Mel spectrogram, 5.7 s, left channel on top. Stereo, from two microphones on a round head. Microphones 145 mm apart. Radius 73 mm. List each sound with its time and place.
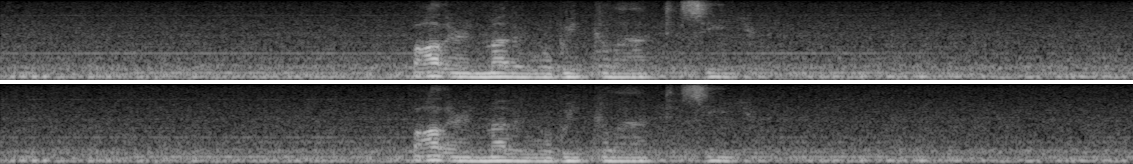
2.1 s a man speaking: 5° left (ahead or behind), 0.7 m; by 3.9 s 25° left (ahead or behind), 1.8 m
